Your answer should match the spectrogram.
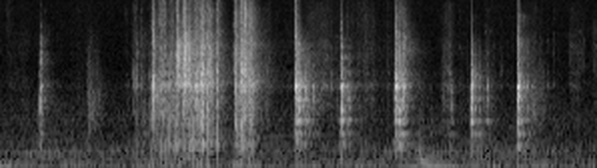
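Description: Tarot cards being shuffled and drawn, with a dense riffling flutter followed by several crisp separate snaps and slaps of cards, close and fairly loud.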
